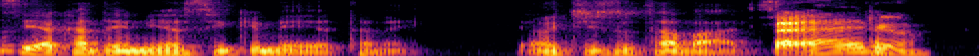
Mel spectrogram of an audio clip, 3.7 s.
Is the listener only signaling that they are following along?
No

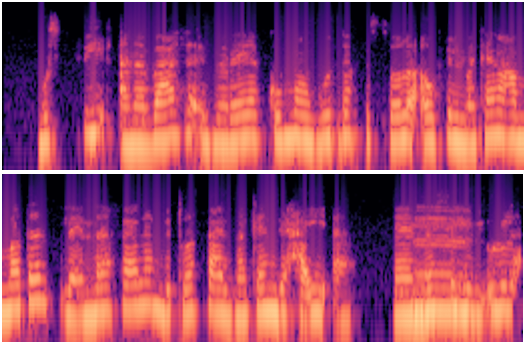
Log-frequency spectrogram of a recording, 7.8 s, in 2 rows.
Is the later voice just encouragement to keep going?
Yes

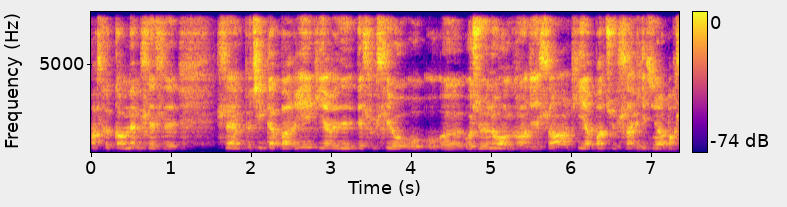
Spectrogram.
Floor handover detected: No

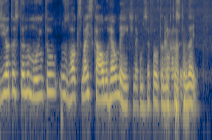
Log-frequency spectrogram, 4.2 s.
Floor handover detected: Yes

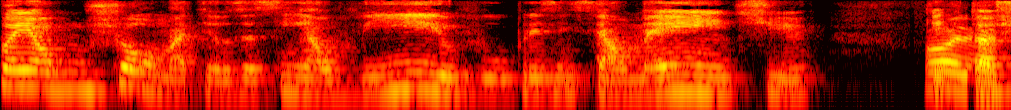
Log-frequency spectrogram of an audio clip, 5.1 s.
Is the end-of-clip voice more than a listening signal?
Yes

